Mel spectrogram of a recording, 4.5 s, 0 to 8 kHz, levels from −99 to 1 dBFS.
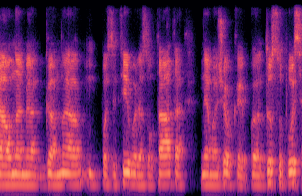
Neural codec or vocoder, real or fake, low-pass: none; real; 7.2 kHz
